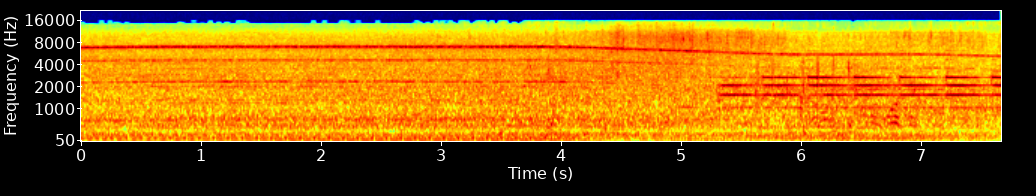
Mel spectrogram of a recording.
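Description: Diesel freight locomotive running close by with a high whine over its engine rumble. The rumble drops back about four seconds in as the whine falls slightly in pitch. About five seconds in, a steady bell starts ringing.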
